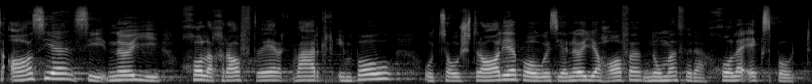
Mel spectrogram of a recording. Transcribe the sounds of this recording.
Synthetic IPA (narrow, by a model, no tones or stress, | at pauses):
t͡sʔɑːsiəsinœʏi | χoləχɾɑftʋæɾkχɪmb̥ɔw | ʊt͡sɔʊʃtɾɑːliəb̥ɔwəsiənœʏəɦɑːfənʊməfʏɾəχoləʔɛkspɔrt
